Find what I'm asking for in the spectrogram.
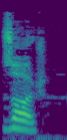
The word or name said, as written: zor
